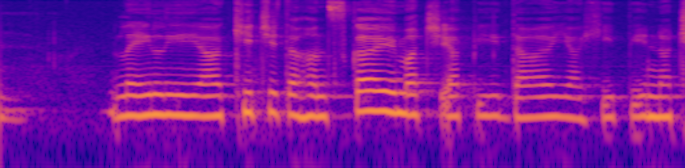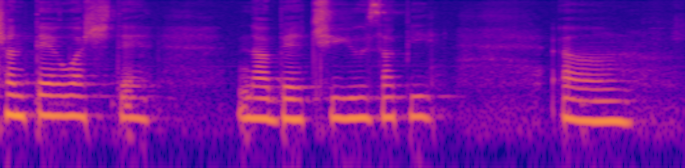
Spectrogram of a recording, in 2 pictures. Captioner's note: non-english speech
